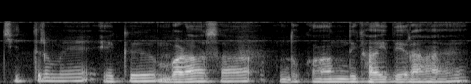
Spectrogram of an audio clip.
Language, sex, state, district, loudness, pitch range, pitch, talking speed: Hindi, male, Uttar Pradesh, Lucknow, -19 LUFS, 120-145 Hz, 135 Hz, 125 wpm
